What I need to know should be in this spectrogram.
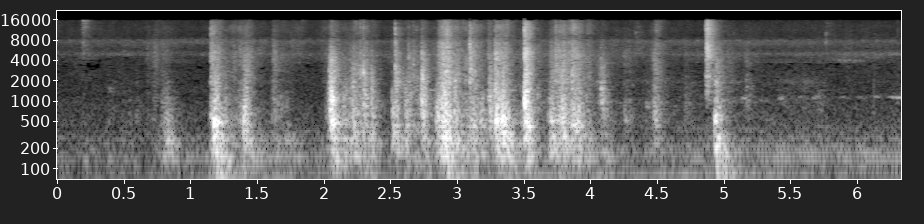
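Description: Bare feet thump softly on a creaking bamboo floor.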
